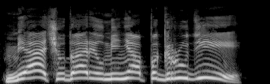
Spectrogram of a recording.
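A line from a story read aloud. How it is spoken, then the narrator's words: Shouted. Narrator (Russian): крикнул Чик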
